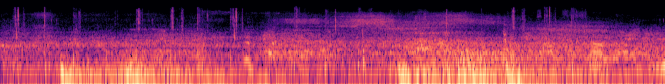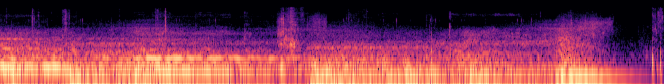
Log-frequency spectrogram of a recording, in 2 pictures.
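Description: Footsteps tread on wet stone.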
